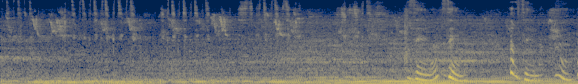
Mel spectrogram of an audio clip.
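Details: Stray street cats in Morocco, fed daily, looking up and asking for food and affection. Several short, rising-then-falling meows come in a quick run in the last seconds, over steady background chirping of small birds and a low hum.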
